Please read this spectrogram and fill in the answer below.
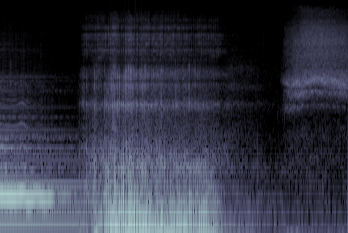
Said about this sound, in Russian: В участке шляпа, под шляпой лапа, и рокот храпа всему Огайо был знаком.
